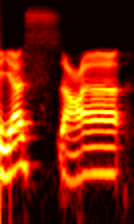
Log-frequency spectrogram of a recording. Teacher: اور عین کو ہم کیا کریں گے زور لگا کر پڑھیں گے اور اس کے اوپر کھڑا زبر ہے تو اس کو ہم کیا کریں گے ایک الف کے برابر کھینچ کر پڑھیں گے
